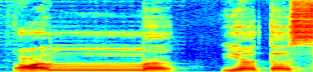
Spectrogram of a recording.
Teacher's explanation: پر جو ہے بڑی مد بھی آ گئی ہے، اس لیے سین کو کم از کم ہم 4 زبر کے برابر کھینچیں گے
